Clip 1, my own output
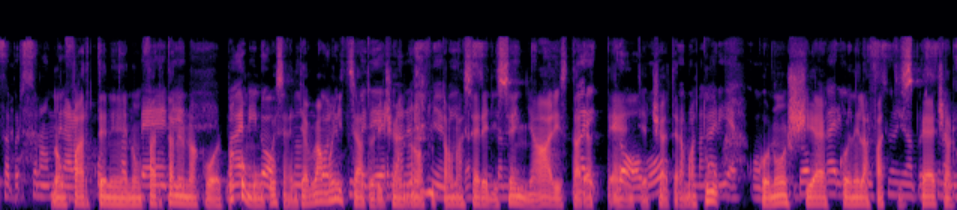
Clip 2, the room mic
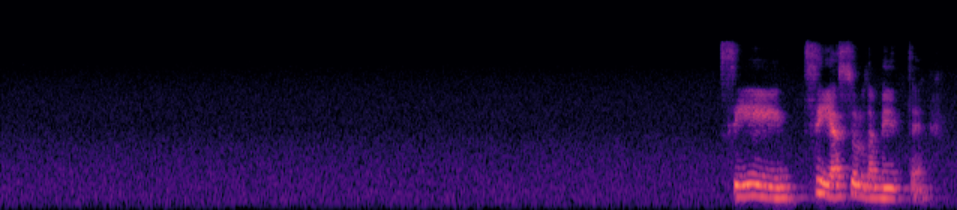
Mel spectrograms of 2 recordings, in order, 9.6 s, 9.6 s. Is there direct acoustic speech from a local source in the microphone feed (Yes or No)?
Yes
